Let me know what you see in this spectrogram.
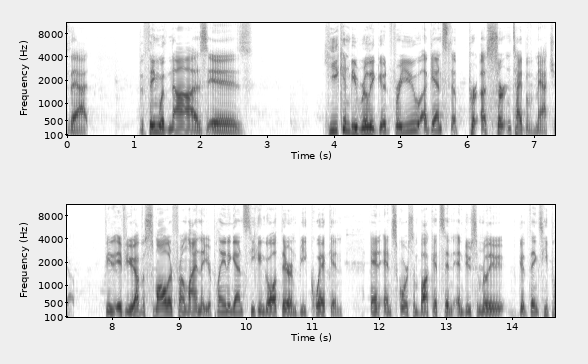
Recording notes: Live at Tuttles Eat Bowl Play in Hopkins.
